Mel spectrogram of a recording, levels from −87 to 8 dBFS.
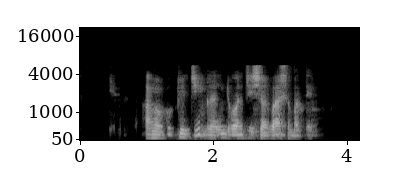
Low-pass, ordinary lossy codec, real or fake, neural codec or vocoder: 5.4 kHz; MP3, 32 kbps; fake; codec, 16 kHz in and 24 kHz out, 0.6 kbps, FireRedTTS-2 codec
